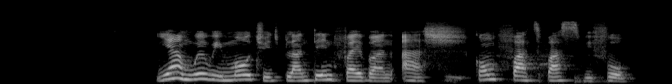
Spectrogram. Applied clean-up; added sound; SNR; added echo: neural mask model Resemble Enhance denoiser.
